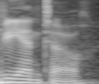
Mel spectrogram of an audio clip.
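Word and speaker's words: Beneviento: Ben Ben it's like it sounds Italian it's Italian benavento I'm fairly certain that's how you pronounce it and her puppet Angie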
